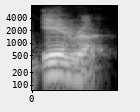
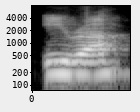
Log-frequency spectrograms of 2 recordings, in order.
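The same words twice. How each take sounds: First: "era" opening on a short eh, EH-ra; alternative pronunciation. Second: "era" opening on a long ee, EE-ra; pronunciation example. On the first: Teacher explaining both forms are correct, "era" as EH-ra. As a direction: pronounce "era" as EH-rah. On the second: Teacher explaining both forms are correct, "era" as EE-ra. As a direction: pronounce "era" as EE-rah. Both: Shown as a demonstration. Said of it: "They are correct".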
